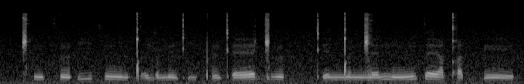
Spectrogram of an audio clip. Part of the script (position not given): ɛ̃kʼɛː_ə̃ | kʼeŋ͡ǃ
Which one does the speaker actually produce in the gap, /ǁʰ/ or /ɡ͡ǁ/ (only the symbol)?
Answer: ɡ͡ǁ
